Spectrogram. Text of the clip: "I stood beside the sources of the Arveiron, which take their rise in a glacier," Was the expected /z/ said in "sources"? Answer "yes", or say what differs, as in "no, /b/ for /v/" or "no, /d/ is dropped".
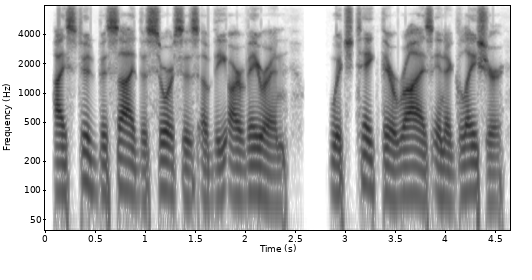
yes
